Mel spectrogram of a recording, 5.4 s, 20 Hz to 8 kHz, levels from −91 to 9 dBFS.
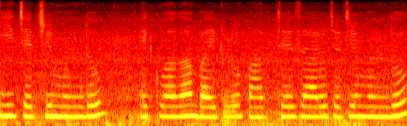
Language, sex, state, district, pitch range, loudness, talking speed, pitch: Telugu, female, Andhra Pradesh, Chittoor, 240-255 Hz, -13 LUFS, 110 wpm, 245 Hz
